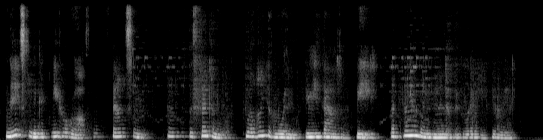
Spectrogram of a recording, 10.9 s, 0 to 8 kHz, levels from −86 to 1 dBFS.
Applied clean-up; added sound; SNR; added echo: neural mask model DeepFilterNet 3.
